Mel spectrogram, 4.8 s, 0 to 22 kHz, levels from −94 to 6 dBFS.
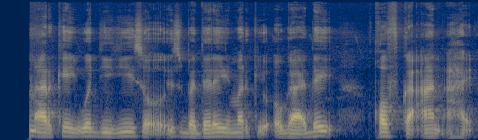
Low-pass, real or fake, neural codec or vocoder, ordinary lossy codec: none; real; none; none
